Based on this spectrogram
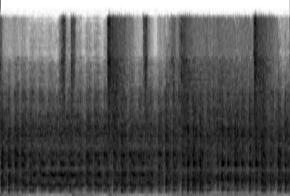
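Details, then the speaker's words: Hemi Dodge Charger cranking after timing moved well toward advance and gas pumped: starter churns steadily with a few weak catches that never take; sounds like it wants to start, more fuel suggested. "it does sound like it wants to start so go go ahead and crank it all right"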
